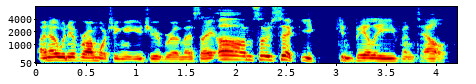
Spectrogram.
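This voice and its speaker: A man's voice: medium pitch, lively intonation, quick pace. A man with a New Zealand accent and a head cold, giving a chatty, wry spoken review in a casual, self-deprecating way from his small apartment. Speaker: YouTube reviewer.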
